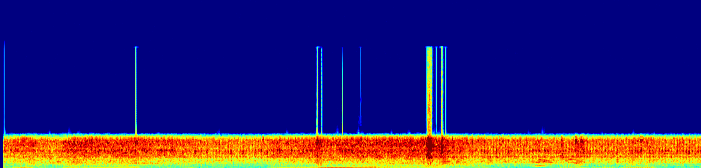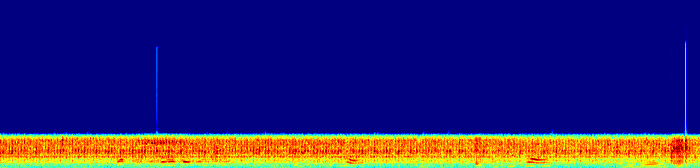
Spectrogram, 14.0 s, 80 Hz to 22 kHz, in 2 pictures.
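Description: Off-road 4x4's engine revving up and down in several bursts over the first few seconds, then running more steadily, with a few sharp knocks in between.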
